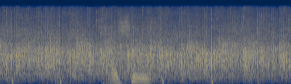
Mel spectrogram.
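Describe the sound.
A crowd applauds steadily, a dense wash of clapping that holds at a constant level throughout, with a brief voice or cheer rising out of it partway through.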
